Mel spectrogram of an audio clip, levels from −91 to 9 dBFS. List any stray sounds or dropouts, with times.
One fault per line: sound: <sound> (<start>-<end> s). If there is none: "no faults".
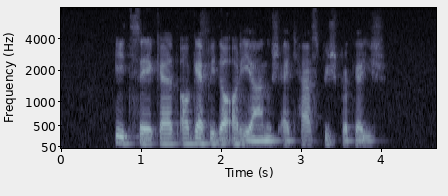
no faults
